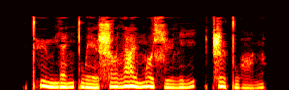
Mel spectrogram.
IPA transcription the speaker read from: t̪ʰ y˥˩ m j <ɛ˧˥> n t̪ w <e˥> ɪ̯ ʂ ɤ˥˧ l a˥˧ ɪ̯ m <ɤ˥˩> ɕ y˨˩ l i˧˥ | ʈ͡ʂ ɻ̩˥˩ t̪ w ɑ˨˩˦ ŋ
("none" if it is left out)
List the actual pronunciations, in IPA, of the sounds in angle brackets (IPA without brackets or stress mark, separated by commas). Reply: ɛ˧˥, e˨˩, ɤ˥˩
